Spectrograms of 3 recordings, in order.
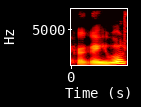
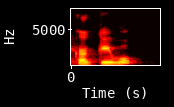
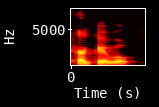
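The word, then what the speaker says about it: Kakeibo (家計簿): El Kakeibo como tal es un diario de ahorro japonés, que por cierto no se pronuncia Kakeibo, se pronuncia Kakeibo, ¿vale? Por si os ponéis a buscarlo, se pronuncia Kakeibo.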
